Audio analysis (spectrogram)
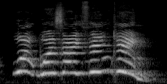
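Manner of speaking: high, loud, disbelieving Santa; mock-despairing Santa cry; exasperated Santa. Santa scolds himself over the Easter briefs, high and loud.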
